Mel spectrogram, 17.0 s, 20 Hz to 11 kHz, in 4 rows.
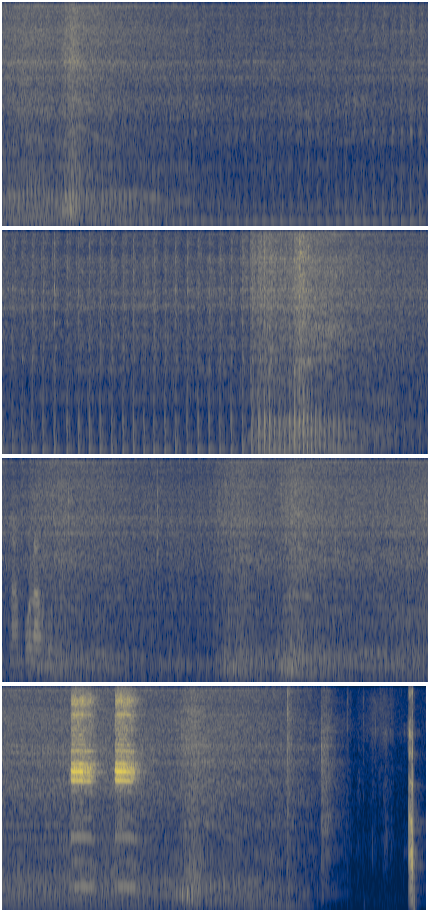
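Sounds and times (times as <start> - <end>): motorcycle engine idling and revving: 0.0 - 16.2.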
